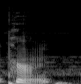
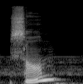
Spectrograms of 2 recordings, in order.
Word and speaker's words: psalm: The cursing palm. Psalm? That's pronounced psalm, isn't it?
